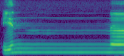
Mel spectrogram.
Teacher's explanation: Inna, ya, na-nya lebih panjang dari in-nya. Na dibaca 4 sampai 5 harakat karena dia mad jaiz, maka dipanjangkan 4 sampai 5 harakat.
